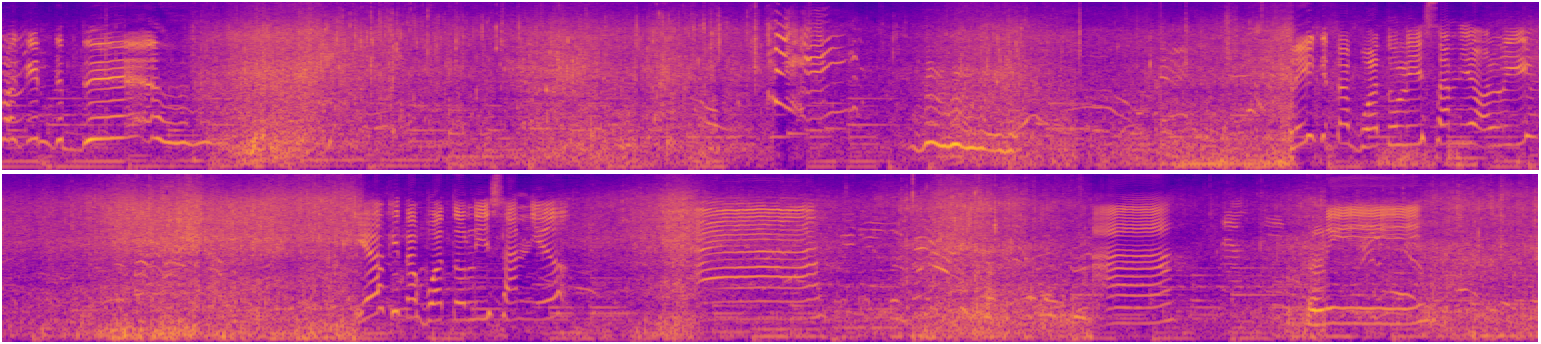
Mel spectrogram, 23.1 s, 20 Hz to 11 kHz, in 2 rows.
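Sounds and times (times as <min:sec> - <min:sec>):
children calling and shouting: 0:00.0 - 0:23.0
surf splashing at shore: 0:01.0 - 0:23.0.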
